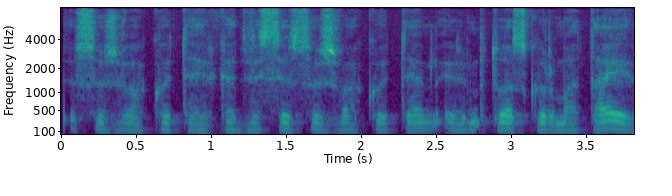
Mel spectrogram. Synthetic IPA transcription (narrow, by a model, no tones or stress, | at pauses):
sʊʒʋɐkʊt̪ʲɛɪkɐt̪ʋʲɪsʲɪsʊʒʋɐkʊt̪ʲemɪrt̪uɔskʊrmɐt̪ɐɪ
